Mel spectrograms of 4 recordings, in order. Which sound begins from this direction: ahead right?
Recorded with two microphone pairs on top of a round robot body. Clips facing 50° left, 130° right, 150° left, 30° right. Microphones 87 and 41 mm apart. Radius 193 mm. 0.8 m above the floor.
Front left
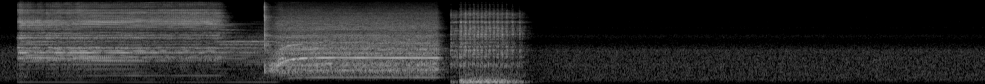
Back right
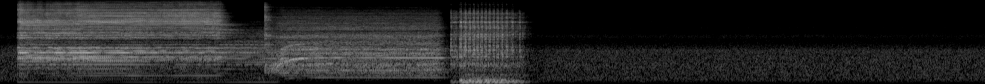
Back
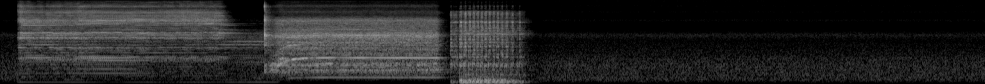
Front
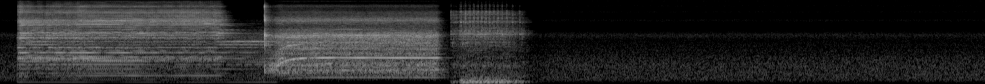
Sawing, at 0.2 s.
